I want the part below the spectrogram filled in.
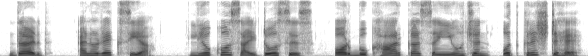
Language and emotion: Hindi, neutral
